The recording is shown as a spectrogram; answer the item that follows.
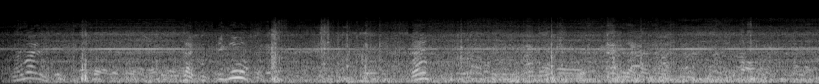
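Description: Several people talking at once, their words indistinct, over a steady rushing noise with a thin, steady high-pitched tone.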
